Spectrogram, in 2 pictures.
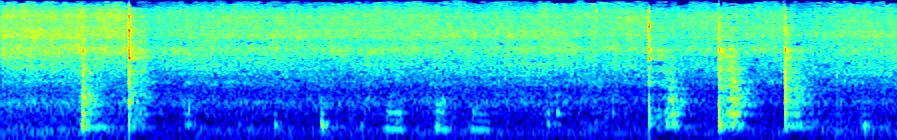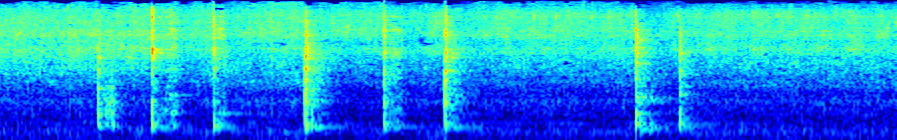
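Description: Ground meat sizzling in oil in a wok while a spatula stirs it. There is a steady high hiss, and a dozen or so sharp clicks and scrapes where the spatula strikes the pan.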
